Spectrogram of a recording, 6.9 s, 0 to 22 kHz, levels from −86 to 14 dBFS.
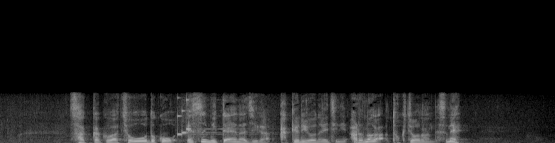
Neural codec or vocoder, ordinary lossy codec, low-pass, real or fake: none; none; none; real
